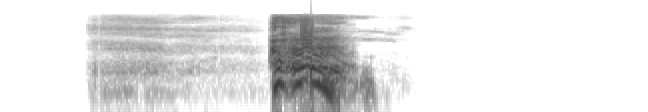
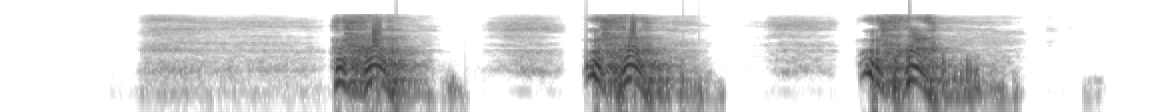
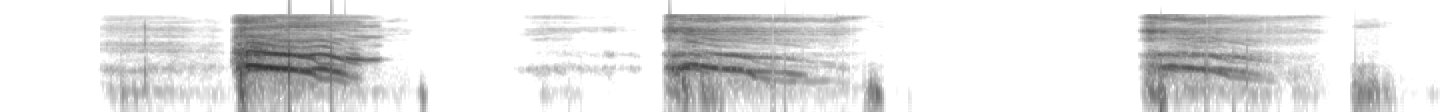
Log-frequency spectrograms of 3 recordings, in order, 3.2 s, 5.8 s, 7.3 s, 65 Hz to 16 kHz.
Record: {"cough_length": "3.2 s", "cough_amplitude": 32290, "cough_signal_mean_std_ratio": 0.29, "three_cough_length": "5.8 s", "three_cough_amplitude": 30997, "three_cough_signal_mean_std_ratio": 0.4, "exhalation_length": "7.3 s", "exhalation_amplitude": 27074, "exhalation_signal_mean_std_ratio": 0.35, "survey_phase": "beta (2021-08-13 to 2022-03-07)", "age": "65+", "gender": "Male", "wearing_mask": "No", "symptom_none": true, "symptom_onset": "8 days", "smoker_status": "Ex-smoker", "respiratory_condition_asthma": false, "respiratory_condition_other": false, "recruitment_source": "REACT", "submission_delay": "3 days", "covid_test_result": "Negative", "covid_test_method": "RT-qPCR"}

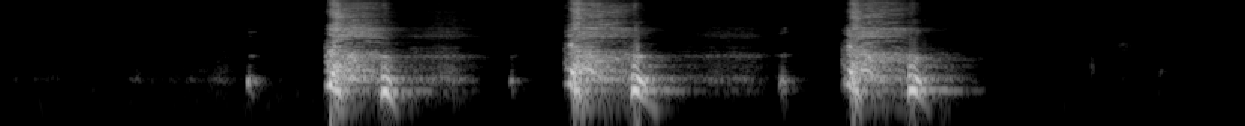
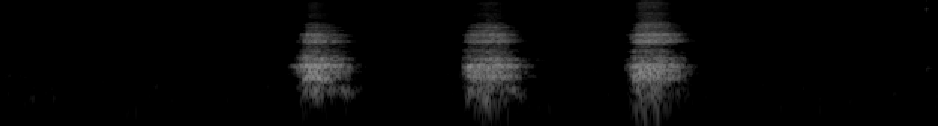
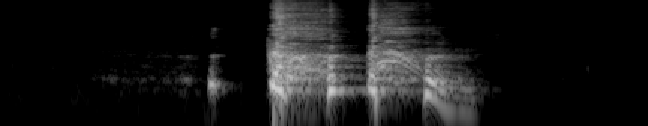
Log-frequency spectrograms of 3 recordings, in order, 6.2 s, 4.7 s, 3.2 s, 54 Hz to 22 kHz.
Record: {"three_cough_length": "6.2 s", "three_cough_amplitude": 32768, "three_cough_signal_mean_std_ratio": 0.32, "exhalation_length": "4.7 s", "exhalation_amplitude": 3924, "exhalation_signal_mean_std_ratio": 0.34, "cough_length": "3.2 s", "cough_amplitude": 32766, "cough_signal_mean_std_ratio": 0.33, "survey_phase": "beta (2021-08-13 to 2022-03-07)", "age": "18-44", "gender": "Male", "wearing_mask": "No", "symptom_none": true, "smoker_status": "Never smoked", "respiratory_condition_asthma": false, "respiratory_condition_other": false, "recruitment_source": "REACT", "submission_delay": "1 day", "covid_test_result": "Negative", "covid_test_method": "RT-qPCR", "influenza_a_test_result": "Negative", "influenza_b_test_result": "Negative"}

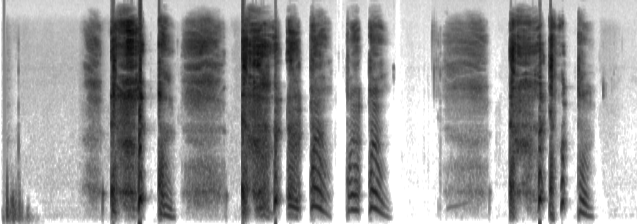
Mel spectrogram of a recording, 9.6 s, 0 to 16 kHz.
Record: {"three_cough_length": "9.6 s", "three_cough_amplitude": 32768, "three_cough_signal_mean_std_ratio": 0.38, "survey_phase": "beta (2021-08-13 to 2022-03-07)", "age": "18-44", "gender": "Female", "wearing_mask": "No", "symptom_cough_any": true, "symptom_runny_or_blocked_nose": true, "symptom_sore_throat": true, "symptom_diarrhoea": true, "symptom_fatigue": true, "symptom_headache": true, "symptom_other": true, "symptom_onset": "2 days", "smoker_status": "Ex-smoker", "respiratory_condition_asthma": false, "respiratory_condition_other": false, "recruitment_source": "Test and Trace", "submission_delay": "2 days", "covid_test_result": "Positive", "covid_test_method": "RT-qPCR", "covid_ct_value": 25.0, "covid_ct_gene": "N gene"}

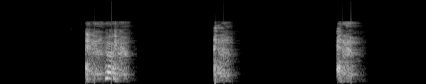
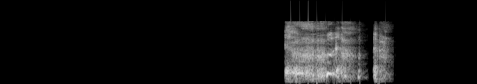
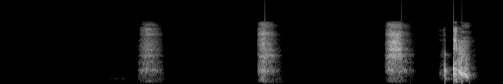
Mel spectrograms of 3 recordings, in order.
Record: {"three_cough_length": "4.3 s", "three_cough_amplitude": 28159, "three_cough_signal_mean_std_ratio": 0.33, "cough_length": "4.8 s", "cough_amplitude": 30355, "cough_signal_mean_std_ratio": 0.33, "exhalation_length": "5.0 s", "exhalation_amplitude": 26854, "exhalation_signal_mean_std_ratio": 0.26, "survey_phase": "alpha (2021-03-01 to 2021-08-12)", "age": "18-44", "gender": "Female", "wearing_mask": "No", "symptom_cough_any": true, "symptom_new_continuous_cough": true, "symptom_fatigue": true, "symptom_fever_high_temperature": true, "symptom_headache": true, "symptom_onset": "2 days", "smoker_status": "Never smoked", "respiratory_condition_asthma": false, "respiratory_condition_other": false, "recruitment_source": "Test and Trace", "submission_delay": "1 day", "covid_test_result": "Positive", "covid_test_method": "RT-qPCR", "covid_ct_value": 17.5, "covid_ct_gene": "ORF1ab gene", "covid_ct_mean": 17.7, "covid_viral_load": "1600000 copies/ml", "covid_viral_load_category": "High viral load (>1M copies/ml)"}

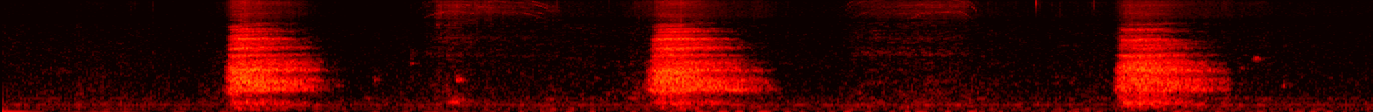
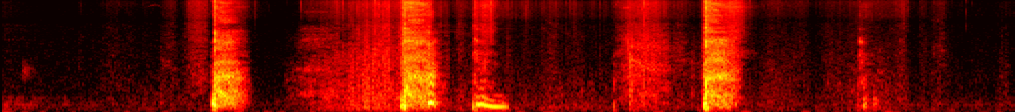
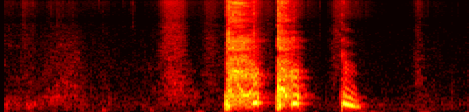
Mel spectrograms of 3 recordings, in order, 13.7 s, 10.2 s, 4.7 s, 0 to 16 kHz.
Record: {"exhalation_length": "13.7 s", "exhalation_amplitude": 526, "exhalation_signal_mean_std_ratio": 0.42, "three_cough_length": "10.2 s", "three_cough_amplitude": 10079, "three_cough_signal_mean_std_ratio": 0.29, "cough_length": "4.7 s", "cough_amplitude": 7388, "cough_signal_mean_std_ratio": 0.32, "survey_phase": "beta (2021-08-13 to 2022-03-07)", "age": "18-44", "gender": "Female", "wearing_mask": "No", "symptom_cough_any": true, "symptom_runny_or_blocked_nose": true, "symptom_sore_throat": true, "symptom_diarrhoea": true, "symptom_fatigue": true, "symptom_other": true, "smoker_status": "Ex-smoker", "respiratory_condition_asthma": false, "respiratory_condition_other": false, "recruitment_source": "Test and Trace", "submission_delay": "1 day", "covid_test_result": "Positive", "covid_test_method": "RT-qPCR", "covid_ct_value": 14.8, "covid_ct_gene": "ORF1ab gene"}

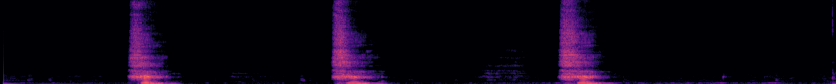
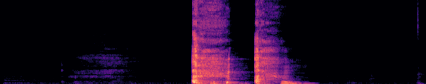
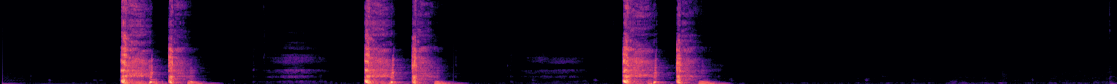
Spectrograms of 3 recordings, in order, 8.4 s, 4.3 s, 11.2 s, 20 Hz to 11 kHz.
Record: {"exhalation_length": "8.4 s", "exhalation_amplitude": 2411, "exhalation_signal_mean_std_ratio": 0.34, "cough_length": "4.3 s", "cough_amplitude": 20290, "cough_signal_mean_std_ratio": 0.25, "three_cough_length": "11.2 s", "three_cough_amplitude": 21798, "three_cough_signal_mean_std_ratio": 0.24, "survey_phase": "beta (2021-08-13 to 2022-03-07)", "age": "45-64", "gender": "Female", "wearing_mask": "No", "symptom_abdominal_pain": true, "symptom_onset": "12 days", "smoker_status": "Never smoked", "respiratory_condition_asthma": false, "respiratory_condition_other": false, "recruitment_source": "REACT", "submission_delay": "2 days", "covid_test_result": "Negative", "covid_test_method": "RT-qPCR", "influenza_a_test_result": "Negative", "influenza_b_test_result": "Negative"}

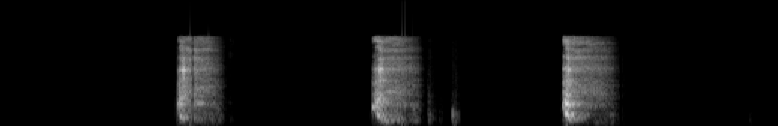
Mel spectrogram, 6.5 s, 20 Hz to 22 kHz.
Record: {"three_cough_length": "6.5 s", "three_cough_amplitude": 28320, "three_cough_signal_mean_std_ratio": 0.22, "survey_phase": "beta (2021-08-13 to 2022-03-07)", "age": "45-64", "gender": "Female", "wearing_mask": "No", "symptom_cough_any": true, "symptom_runny_or_blocked_nose": true, "symptom_sore_throat": true, "symptom_fatigue": true, "symptom_other": true, "smoker_status": "Never smoked", "respiratory_condition_asthma": false, "respiratory_condition_other": false, "recruitment_source": "Test and Trace", "submission_delay": "2 days", "covid_test_result": "Positive", "covid_test_method": "ePCR"}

